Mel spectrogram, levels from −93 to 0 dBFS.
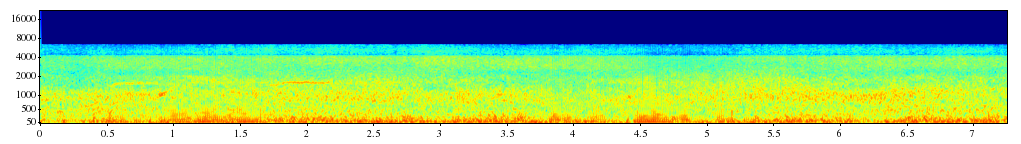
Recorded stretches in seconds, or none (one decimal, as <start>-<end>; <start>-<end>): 0.0-0.6; 1.7-3.7; 5.2-7.3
